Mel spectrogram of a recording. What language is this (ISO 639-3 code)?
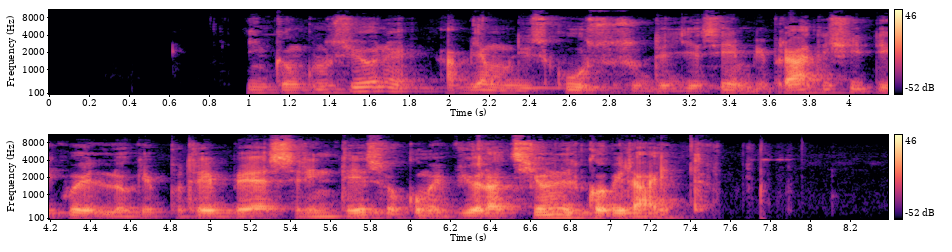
ita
